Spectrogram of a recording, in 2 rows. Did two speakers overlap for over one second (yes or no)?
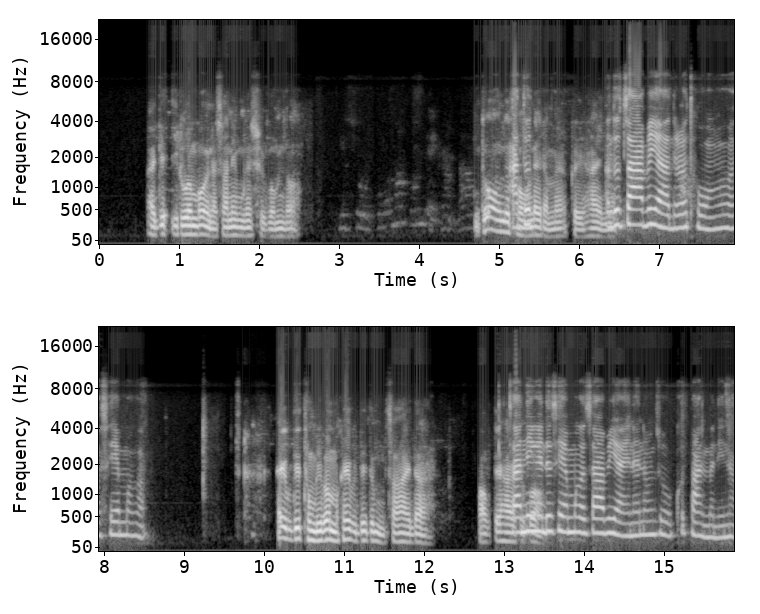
no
